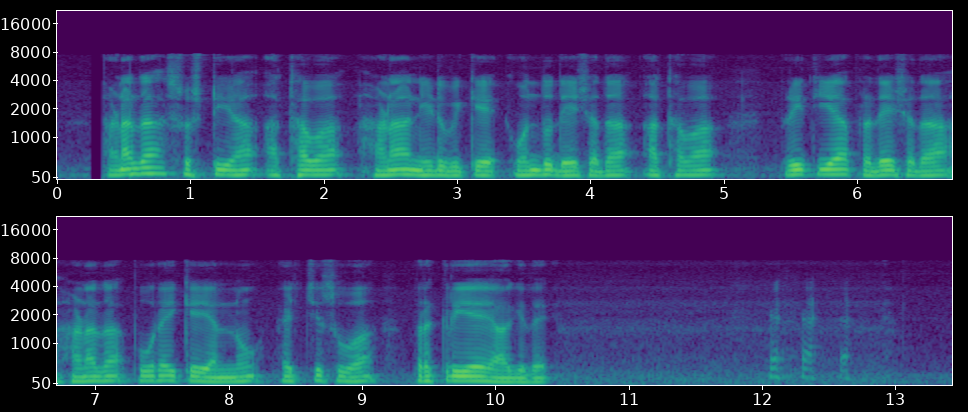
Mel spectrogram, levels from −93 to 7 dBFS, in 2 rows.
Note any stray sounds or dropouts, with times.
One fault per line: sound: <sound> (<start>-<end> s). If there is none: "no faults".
sound: laugh (11.8-12.7 s)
